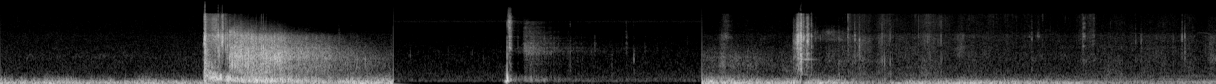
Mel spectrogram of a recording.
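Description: A shotgun fires a turkey load, Winchester Longbeard XR or Federal TSS, outdoors. A loud, sharp blast rings out and decays, then a brief quieter stretch, another single sharp crack, and steady background noise returns.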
